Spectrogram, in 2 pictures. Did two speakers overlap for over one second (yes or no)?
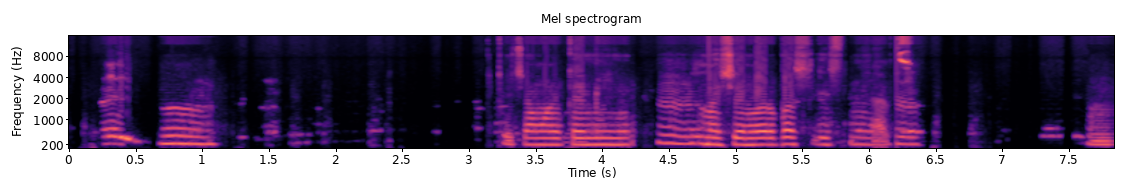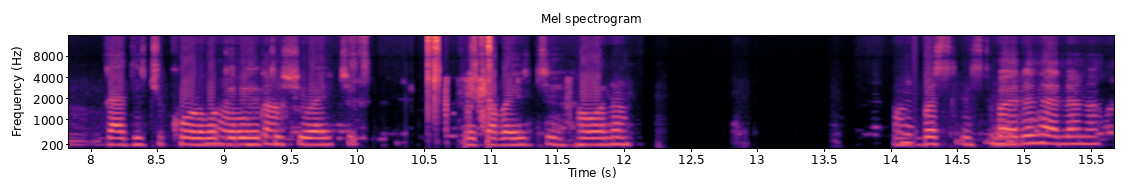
no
